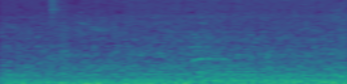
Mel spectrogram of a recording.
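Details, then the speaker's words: Aircon outdoor unit after cleaning and reassembly, previously very noisy: now a steady, even low hum with a soft tone, no rattles; running quietly and normally. "wala na po po kayo masyadong naririnig"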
